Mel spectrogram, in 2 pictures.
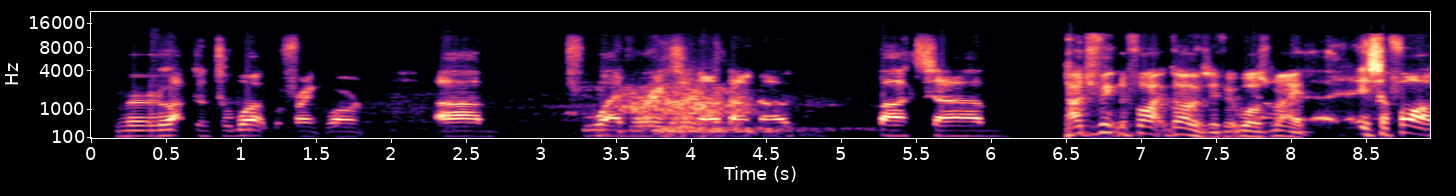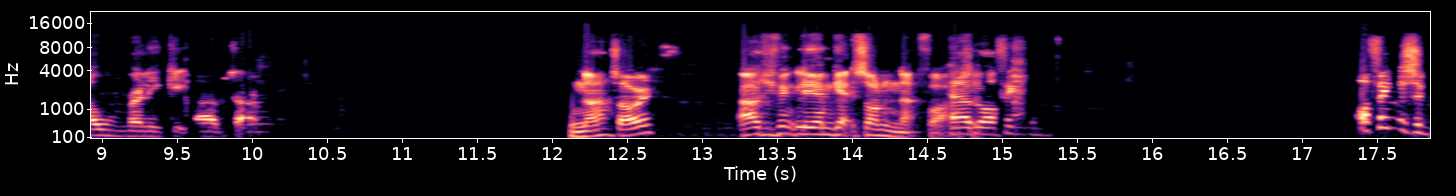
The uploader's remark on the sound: Via Zoom.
